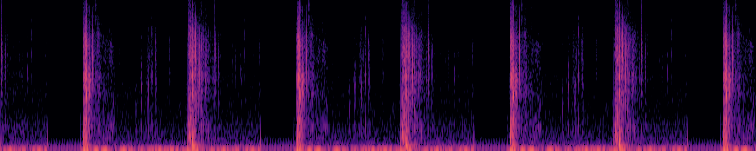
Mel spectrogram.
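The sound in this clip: Footsteps climb a set of outdoor steps in Hendaye's town centre, between an old café and a mural: about seven evenly spaced, faint thudding footfalls with short quiet gaps, no voices.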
